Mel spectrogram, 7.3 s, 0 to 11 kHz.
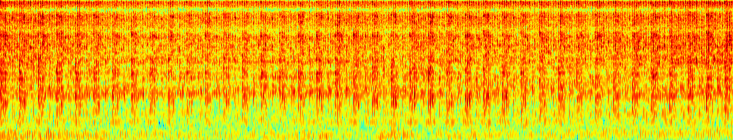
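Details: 1995 Ford F350 7.3 Powerstroke diesel, first run after 10 years, glow plugs possibly not working: clattery uneven idle with slight stumbles, knocky like a miss; owner suspects injectors, unconfirmed, sounds healthy when revved.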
